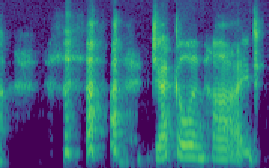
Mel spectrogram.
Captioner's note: laughs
